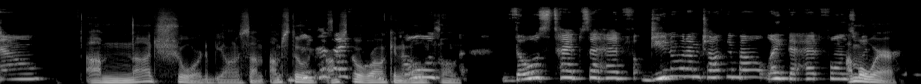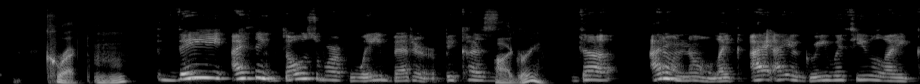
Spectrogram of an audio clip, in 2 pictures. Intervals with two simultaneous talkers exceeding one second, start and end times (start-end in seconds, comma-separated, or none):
3.0-4.4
